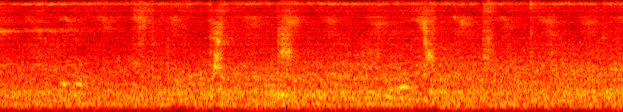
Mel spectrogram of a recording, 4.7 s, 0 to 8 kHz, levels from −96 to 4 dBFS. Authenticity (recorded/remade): remade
